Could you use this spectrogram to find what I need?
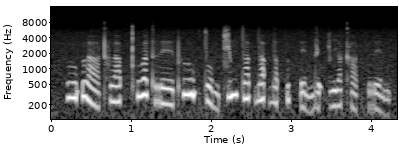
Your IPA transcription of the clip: lu˦˥ʔlaː˨˩ kʰla˦˥p̚ kʰu˥˩a̯treː˧ pʰlu˥˩ʔ to˨˩nt͡ɕɯ˥˩ŋ ta˥˩t̚da˥˩ʔ da˦˥p̚ʔɯ˥˩k̚ʔe˩˦nde˨˩ʔ kli˦˥a̯kʰa˨˩k̚ pre˨˩n

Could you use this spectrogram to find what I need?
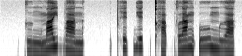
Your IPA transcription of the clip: kɯ˨˩ŋ ma˥˩jba˧n | pʰe˦˥k̚ je˥˩k̚pʰa˨˩p̚kla˥˩ŋʔuː˥˩ mɯ˧a̯

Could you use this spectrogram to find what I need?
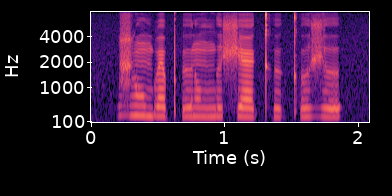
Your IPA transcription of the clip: ʐõ bæpʼøɾõŋə ʃæ kʰøkʼɵ ʒə

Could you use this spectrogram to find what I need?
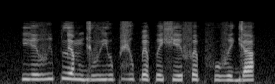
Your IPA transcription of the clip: jevip lʲamɡʲɯvjɯp ʑuɓɛpexʲe fɛpfuveɡʲa

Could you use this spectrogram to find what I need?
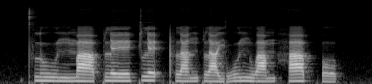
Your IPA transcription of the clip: pʰluː˨˩nmaː˨˩ pleː˧kle˥˩ʔ pʰla˦˥npla˨˩jwu˥˩nwa˦˥m haː˦˥p̚ ʔo˨˩k̚

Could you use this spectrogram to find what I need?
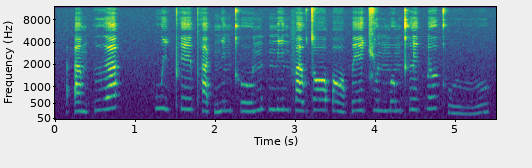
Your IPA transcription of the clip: ʔa˨˩m kɯ˦˥a̯ | wi˦˥ʔpʰeː˦˥pʰa˨˩k̚ ŋi˧nkʰo˦˥n | ni˧nfa˧w tɔː˧ʔɔː˨˩peː˧ t͡ɕu˧nmo˧mkʰle˦˥k̚lɤː˥˩ kʰwuː˩˦

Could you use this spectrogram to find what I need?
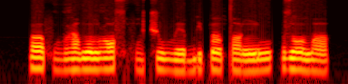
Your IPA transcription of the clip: ʌfɔ̤ɣɪðˤũ ɣɔsˤfɔ̤t͡ʃu βɪbipʲɔ̃ tˤʌŋ͡mu | zɔ̃ðˤʌ

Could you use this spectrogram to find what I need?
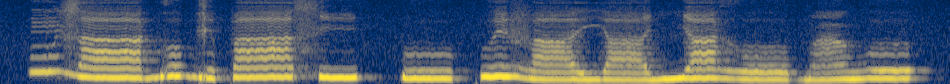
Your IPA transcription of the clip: ũ˦zaː˨ ɡo˦ɡɪ˨paː˦si˦ | k͡puː˨kʷe˦vaː˨ jaː˨ ɲa˦ɣoː˨bã˨˦ wʊ˦

